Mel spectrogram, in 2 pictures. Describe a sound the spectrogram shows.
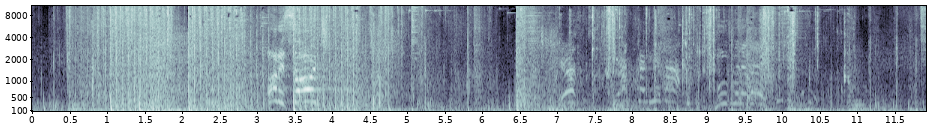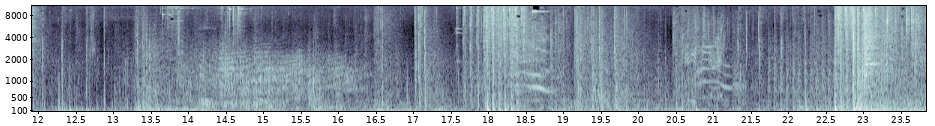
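A machine gun fires in loud rapid bursts.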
